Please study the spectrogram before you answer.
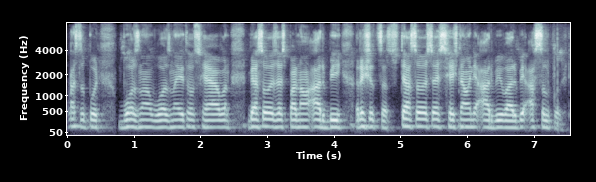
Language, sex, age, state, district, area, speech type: Kashmiri, male, 18-30, Jammu and Kashmir, Anantnag, rural, spontaneous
